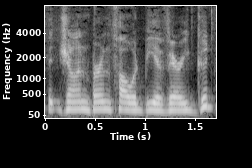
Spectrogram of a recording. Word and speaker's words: Bernthal: John Barenthal. – Oh, John uh, Bernthal.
